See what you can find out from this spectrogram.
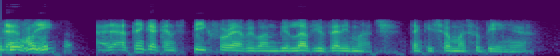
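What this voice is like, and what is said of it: Dutch accent. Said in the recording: “that wonderful Dutch accent”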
